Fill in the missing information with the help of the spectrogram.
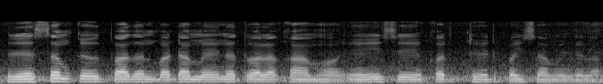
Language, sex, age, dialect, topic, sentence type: Bhojpuri, male, 18-24, Southern / Standard, agriculture, statement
